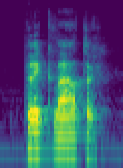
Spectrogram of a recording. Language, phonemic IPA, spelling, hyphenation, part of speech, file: Dutch, /ˈprɪkˌʋaː.tər/, prikwater, prik‧wa‧ter, noun, Nl-prikwater.ogg
- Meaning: carbonated water, soda water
